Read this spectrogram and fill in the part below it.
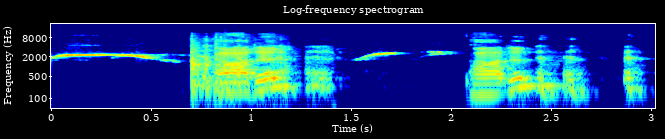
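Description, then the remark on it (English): A person whistles a thin, high-pitched tone imitating a grandmother's hearing aid feedback, a steady whine followed by brief rising whistles, interleaved with bursts of energetic speech. “Just your hearing aids gone, Nana. It's just whistling at a fucking really high pitch.”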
